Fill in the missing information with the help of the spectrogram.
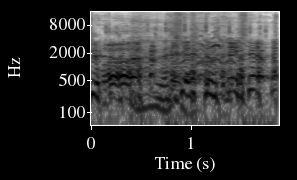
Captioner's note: laughs in chicken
